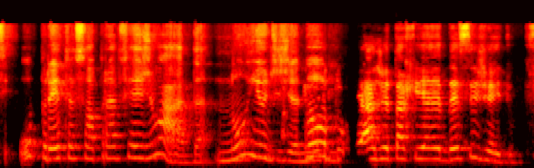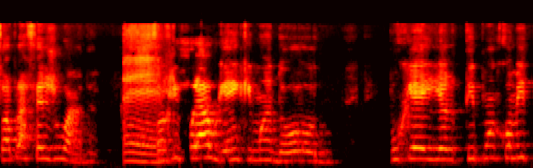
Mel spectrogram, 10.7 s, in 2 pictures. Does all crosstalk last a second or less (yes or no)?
yes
